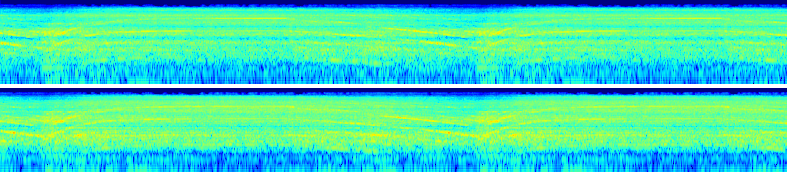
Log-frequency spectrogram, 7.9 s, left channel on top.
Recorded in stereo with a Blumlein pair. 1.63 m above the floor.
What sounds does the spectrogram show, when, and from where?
0.0 s an engine running: 35° right, 1.5 m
